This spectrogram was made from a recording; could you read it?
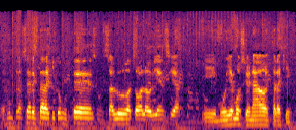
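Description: A man's voice: medium pitch, level tone, moderate pace. Venezuelan man, hesitant, full of fillers. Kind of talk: interview over a video call. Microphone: video call.

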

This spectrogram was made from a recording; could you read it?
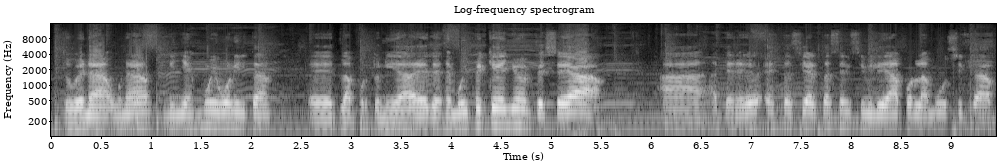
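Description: Young Venezuelan male singer, remote guest, hesitant and filler-heavy, soft music under him. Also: medium pitch. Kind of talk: interview over a video call. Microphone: video call.

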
